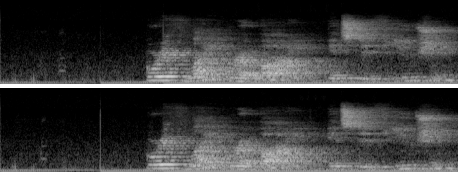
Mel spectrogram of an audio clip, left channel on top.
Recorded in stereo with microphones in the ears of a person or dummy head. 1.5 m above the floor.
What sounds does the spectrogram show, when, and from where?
1.5 s a man speaking: 25° left (ahead or behind), 1.3 m; by 4.5 s 55° right (ahead or behind), 2 m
